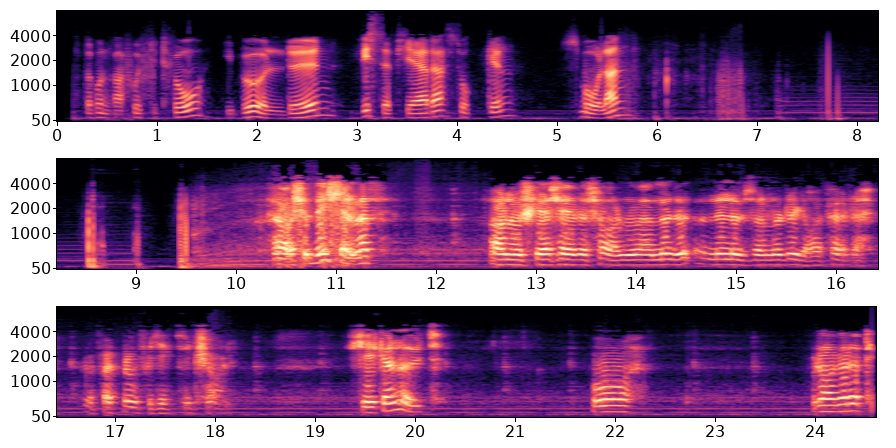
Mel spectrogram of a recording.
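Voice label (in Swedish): Visseltofta Skåne, Svenska sagor dialekter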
